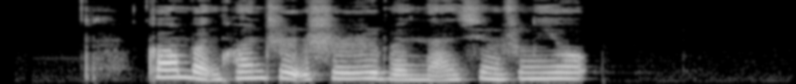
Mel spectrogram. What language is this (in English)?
Chinese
